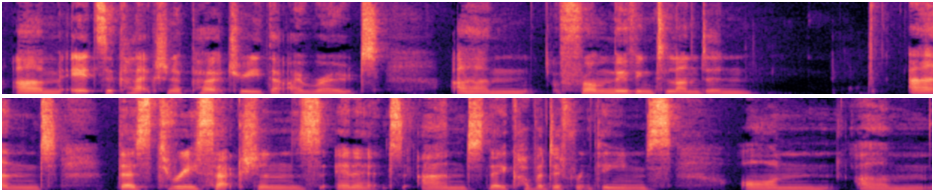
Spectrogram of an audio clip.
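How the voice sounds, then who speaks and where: A woman with a fairly low voice talks as a guest in a casual interview. She is playful and self-deprecating, speaking as an actor and writer in easy conversation.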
